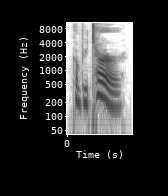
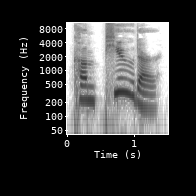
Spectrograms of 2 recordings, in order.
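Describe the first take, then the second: First: The stress is on the third syllable. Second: The stress is on the second syllable. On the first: The speaker calls it wrong. "If we put the stress on the first or third syllable" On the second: The speaker calls it right. "the stress is on the second one"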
